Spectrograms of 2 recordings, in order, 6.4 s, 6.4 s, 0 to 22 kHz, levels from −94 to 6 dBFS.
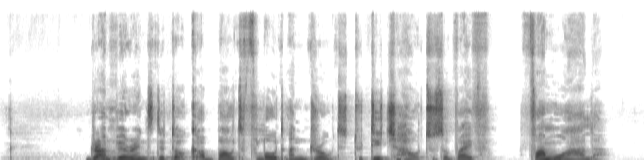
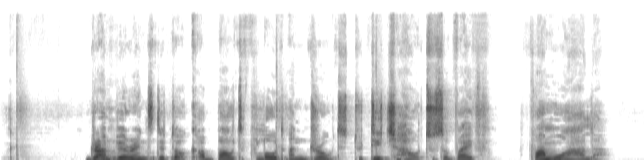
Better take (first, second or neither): first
